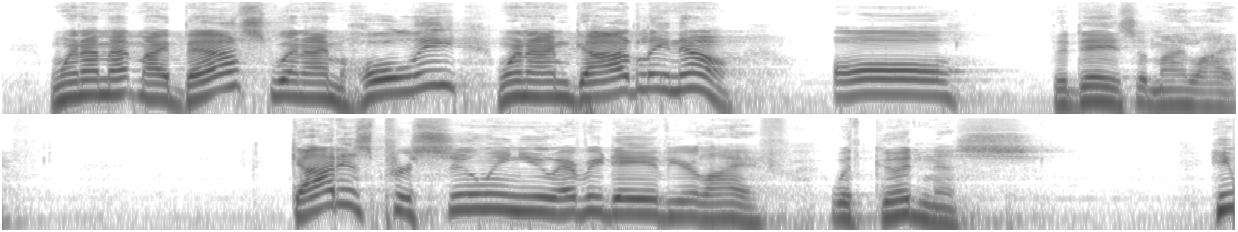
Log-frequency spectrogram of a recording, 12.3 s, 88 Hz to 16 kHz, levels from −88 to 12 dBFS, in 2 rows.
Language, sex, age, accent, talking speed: English, male, 50-69, American, 145 wpm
